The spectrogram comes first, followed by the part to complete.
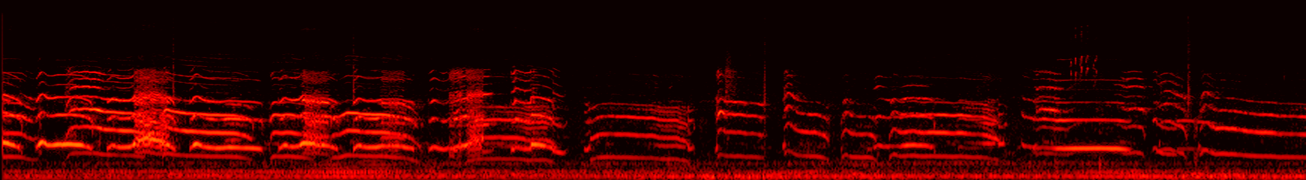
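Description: Alaskan Malamute puppies howl together in high, wavering, overlapping cries that rise and fall.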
